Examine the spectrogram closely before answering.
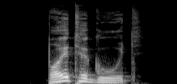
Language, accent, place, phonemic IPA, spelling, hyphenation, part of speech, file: German, Germany, Berlin, /ˈbɔɪ̯təˌɡuːt/, Beutegut, Beu‧te‧gut, noun, De-Beutegut.ogg
- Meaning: loot, looted good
